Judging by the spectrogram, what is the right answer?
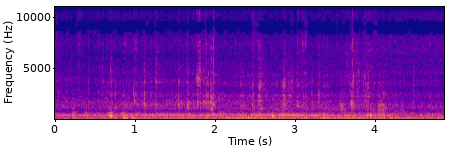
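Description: Wheel loader's diesel engine running under load with a steady whine over its rumble, its bucket scraping and pushing loose gravel and earth, with stones crunching and clicking.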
